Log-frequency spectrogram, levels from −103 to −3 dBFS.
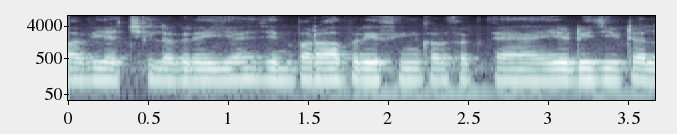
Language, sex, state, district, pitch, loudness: Hindi, male, Haryana, Jhajjar, 130 Hz, -16 LUFS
